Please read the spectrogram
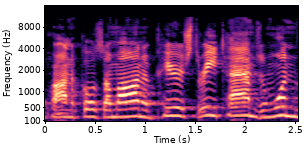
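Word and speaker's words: aman: Amen. Or Amon, if you pronounce it in Hebrew, but it's A-M-A-N.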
